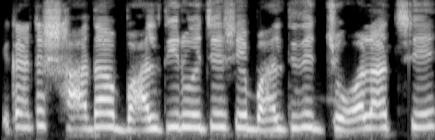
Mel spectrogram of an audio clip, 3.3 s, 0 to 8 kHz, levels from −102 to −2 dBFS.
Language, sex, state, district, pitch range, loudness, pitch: Bengali, female, West Bengal, Dakshin Dinajpur, 245-295 Hz, -14 LUFS, 280 Hz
